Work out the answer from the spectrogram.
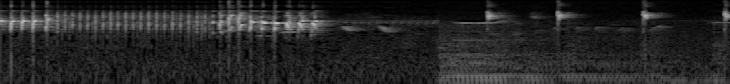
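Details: Champion contest lovebird in 'ngekek' long chatter: three seconds of fast, raspy, pulsing notes, then a pause and a few sharp, spaced squeaky chips about a second apart, with a low hum beneath.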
